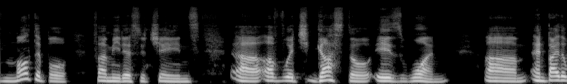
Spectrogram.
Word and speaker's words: Gusto: Famiresu chains, of which Gusto is one. And by the way, Gusto, I'm pronouncing it Gusto, but it's written Gusto, Gusto. In Japanese, it's pronounced Gasuto.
